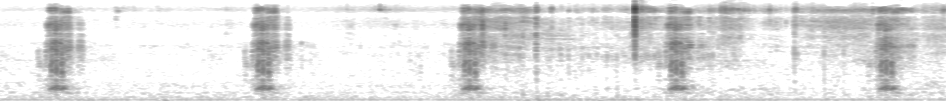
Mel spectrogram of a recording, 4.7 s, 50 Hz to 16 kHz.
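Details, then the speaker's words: Frigidaire side-by-side refrigerator FFHS2622MWF not cooling: damper motor energized, sharp click about once a second over low hum, damper stuck closed; iced vents, damper control assembly replaced. "I want you to hear the noise that it makes so you'll know what to replace even though it's getting it's being energized but it's just not opening so the refrigerator is not cold"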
